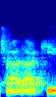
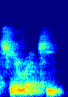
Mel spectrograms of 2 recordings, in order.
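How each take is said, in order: First: The middle consonant sounds like a D. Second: The middle consonant sounds like an R. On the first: The speaker calls it right. "the R sounds like a D. ... like Cherokee" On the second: The speaker calls it wrong. "not Cherokee"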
